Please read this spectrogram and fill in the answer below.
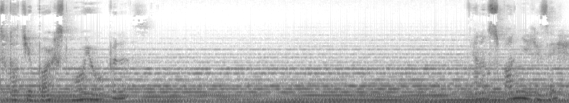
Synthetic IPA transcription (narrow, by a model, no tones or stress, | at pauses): z̥odɑtjəbɑrstmoːjoːpənɪs | ɛnənspɑnjəɣəzɪx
